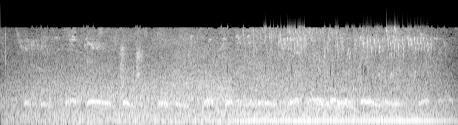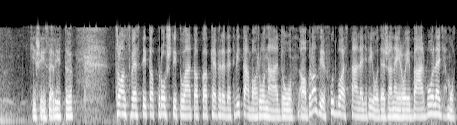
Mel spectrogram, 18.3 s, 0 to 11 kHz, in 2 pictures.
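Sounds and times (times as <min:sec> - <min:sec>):
low hum: 0:00.0 - 0:18.3
high bird chirps and trills: 0:00.2 - 0:09.6
low cooing birdsong notes from a radio programme: 0:00.4 - 0:09.7
speech: 0:00.5 - 0:02.0, 0:09.8 - 0:18.3.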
